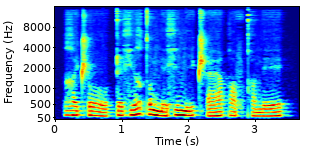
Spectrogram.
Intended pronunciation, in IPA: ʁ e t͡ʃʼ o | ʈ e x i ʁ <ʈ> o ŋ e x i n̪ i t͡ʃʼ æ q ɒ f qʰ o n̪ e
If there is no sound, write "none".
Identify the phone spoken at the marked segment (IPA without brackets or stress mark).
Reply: tʼ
